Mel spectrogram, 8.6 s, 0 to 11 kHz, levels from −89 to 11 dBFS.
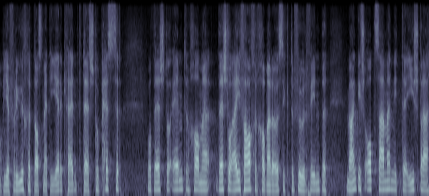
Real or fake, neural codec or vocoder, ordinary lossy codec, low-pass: fake; codec, 16 kHz in and 24 kHz out, 0.6 kbps, FocalCodec, streaming, 4096 codes; none; 9.9 kHz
